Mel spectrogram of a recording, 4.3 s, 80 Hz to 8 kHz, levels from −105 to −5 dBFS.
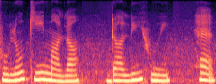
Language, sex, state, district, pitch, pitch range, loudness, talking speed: Hindi, female, Punjab, Fazilka, 215 Hz, 205-235 Hz, -10 LUFS, 85 wpm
